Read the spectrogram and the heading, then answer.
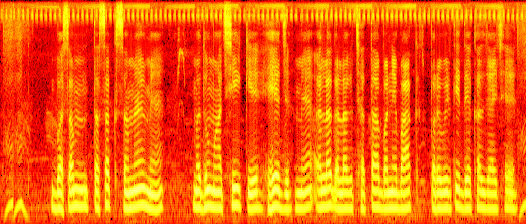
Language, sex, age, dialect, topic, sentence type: Maithili, male, 25-30, Bajjika, agriculture, statement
